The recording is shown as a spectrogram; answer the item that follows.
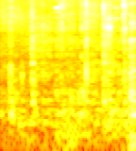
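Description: A sewing machine stitches a paper pieced flower block, a quick faint run of mechanical needle ticks in a rapid rhythm, heard close but soft.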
